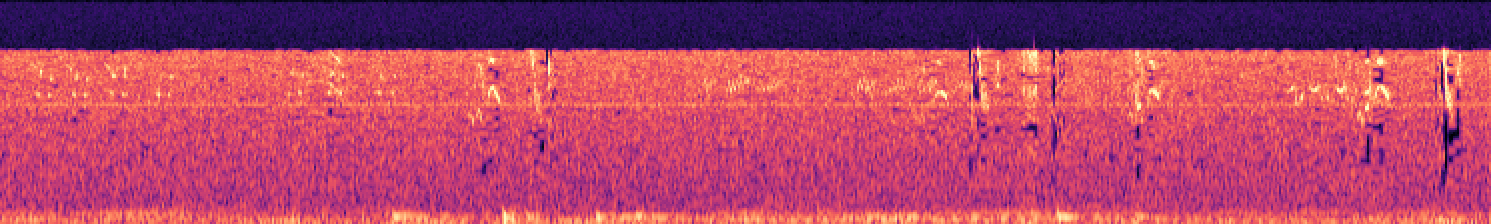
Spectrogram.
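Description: Faint outdoor ambience: scattered short bird chirps over a low, steady background rumble.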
